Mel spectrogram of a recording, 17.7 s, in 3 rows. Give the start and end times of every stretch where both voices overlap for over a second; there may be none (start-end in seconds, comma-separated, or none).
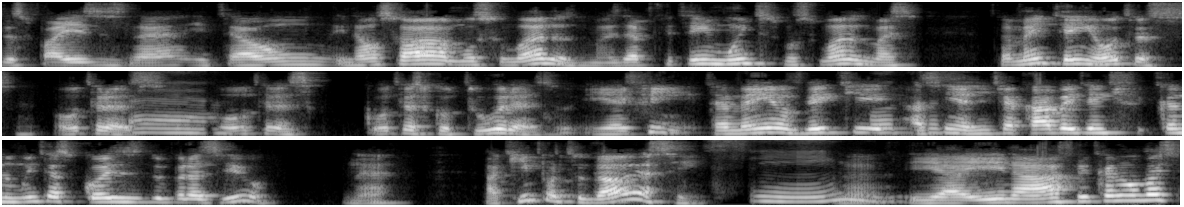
none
